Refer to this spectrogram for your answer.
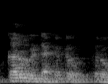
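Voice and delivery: low, soft coaxing voice; encouraging parent. Retold or imitated. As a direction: gently urge the child on. (प्यार से बढ़ावा देते माता-पिता)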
